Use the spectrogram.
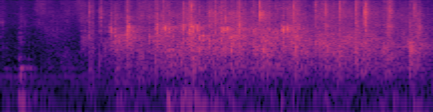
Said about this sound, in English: Thank you for the introduction, and I have to tell you, it's the first time I've ever received an applause to come preach a sermon.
